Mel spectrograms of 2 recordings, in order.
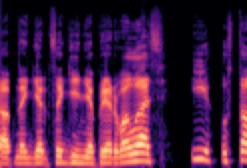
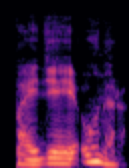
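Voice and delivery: softer, slightly husky reply; a touch of hoarseness; 5 dB quieter than usual. Acted. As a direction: answer with a faint rasp, dazed. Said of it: "с некоторой хрипотцой в голосе".

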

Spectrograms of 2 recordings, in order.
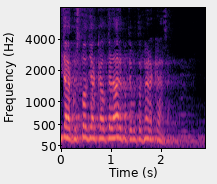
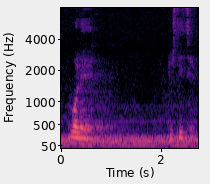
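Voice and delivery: breathy whisper, barely voiced; 8 semitones lower, 11 dB quieter than usual. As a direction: let the word fall to a whisper. Bitter word about mother's wish.

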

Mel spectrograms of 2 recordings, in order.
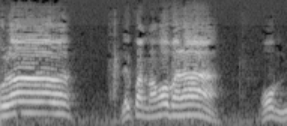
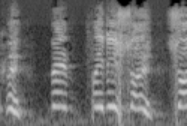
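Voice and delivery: desperate pleading; 10 semitones higher than usual. Acted. Parched man begs for water.

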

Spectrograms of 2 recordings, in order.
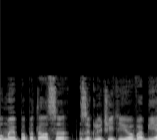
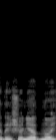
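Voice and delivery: ordinary delivery, nothing marked

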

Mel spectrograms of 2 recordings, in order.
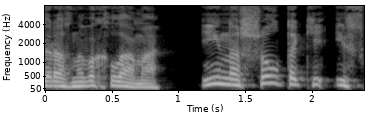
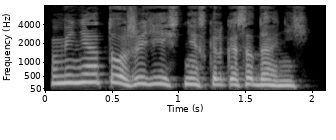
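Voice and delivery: higher female character voice, mildly resigned; understated sigh in a raised pitch; sighing gnome; 6 semitones higher than usual. A narrator's reading. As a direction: admit it with a touch of weariness. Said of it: "со вздохом поведала гномка".

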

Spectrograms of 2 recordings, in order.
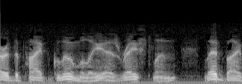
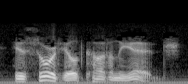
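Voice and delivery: ordinary delivery

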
